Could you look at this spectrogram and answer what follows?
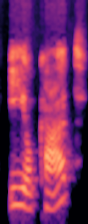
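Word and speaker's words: IOCAT: So what I will be talking about will be our current project, which is called EOCAT. It's spelled like I-O-C-A-T.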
